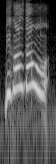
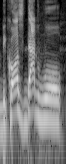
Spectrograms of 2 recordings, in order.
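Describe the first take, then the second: First: It is said in an imitated feminine voice. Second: It is said in his normal voice.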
